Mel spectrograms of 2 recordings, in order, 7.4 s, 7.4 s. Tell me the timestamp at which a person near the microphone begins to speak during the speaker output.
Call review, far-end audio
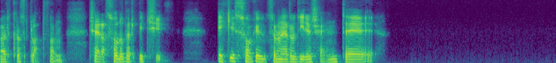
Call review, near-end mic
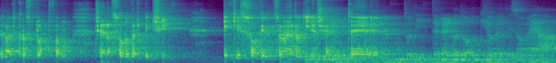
4.0 s

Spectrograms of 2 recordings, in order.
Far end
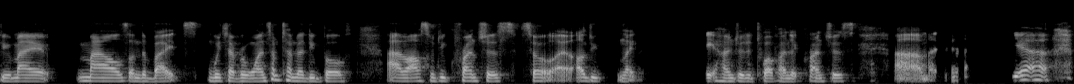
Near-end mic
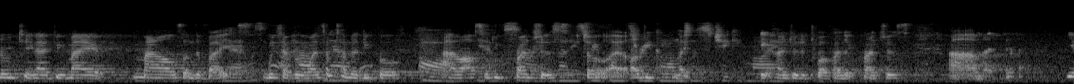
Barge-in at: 2.2 s

